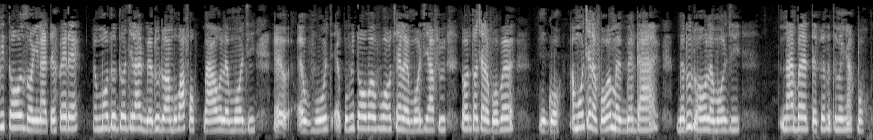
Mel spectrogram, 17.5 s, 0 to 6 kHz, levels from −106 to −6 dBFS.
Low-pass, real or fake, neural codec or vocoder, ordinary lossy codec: 5.4 kHz; real; none; MP3, 24 kbps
